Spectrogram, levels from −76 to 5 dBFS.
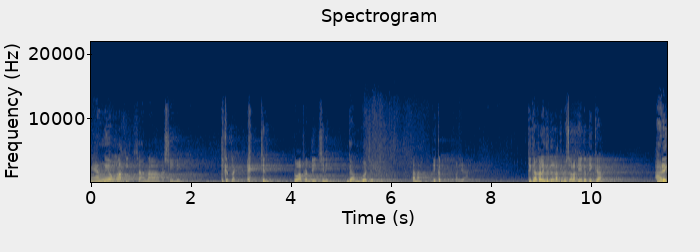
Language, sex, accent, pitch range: Indonesian, male, native, 120-170 Hz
